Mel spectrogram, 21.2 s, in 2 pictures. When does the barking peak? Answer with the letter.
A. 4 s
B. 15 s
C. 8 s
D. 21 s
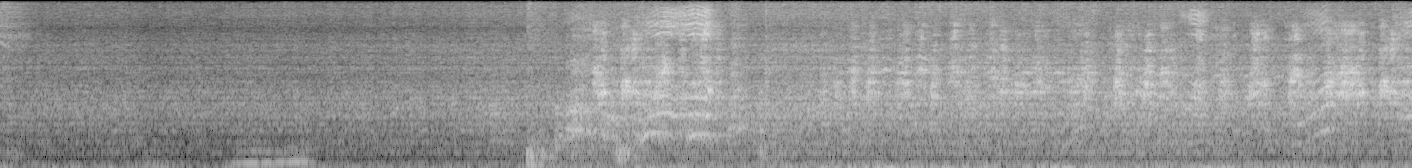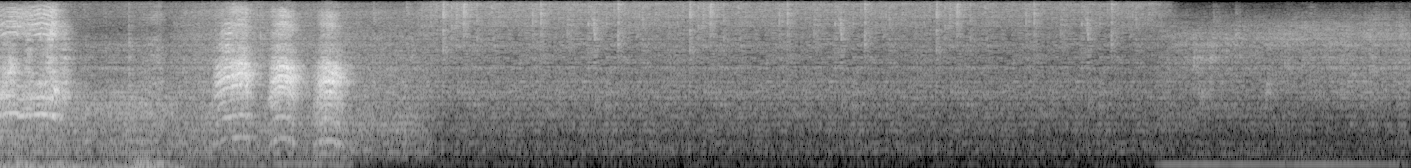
A.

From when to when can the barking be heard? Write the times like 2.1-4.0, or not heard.
4.0-5.7.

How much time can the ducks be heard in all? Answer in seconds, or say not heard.
9 s.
